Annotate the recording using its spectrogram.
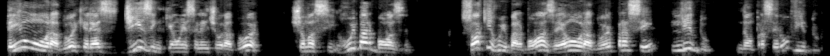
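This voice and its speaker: Um advogado brasileiro convidado numa live, explicando de forma enfática e didática. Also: male voice, high-pitched, big pitch swings, normal speed, dark tone, husky. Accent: Brazilian. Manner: emphatic, explanatory. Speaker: guest criminal lawyer. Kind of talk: live video chat. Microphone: video call. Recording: lo-fi livestream audio.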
